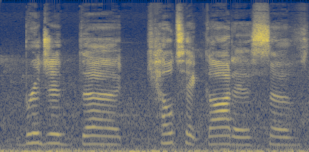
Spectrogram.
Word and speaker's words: Brigid: Because you have like Saint Bridget or Brigid, or however you want to pronounce her name, is actually Brigid, the Celtic goddess of like art and creating, crafting.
